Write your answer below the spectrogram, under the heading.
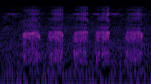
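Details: Barn owls recorded at Starr Ranch, California, giving fainter rasping, hissing bursts, five in a row, about half a second apart, over a soft background hiss.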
